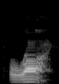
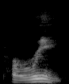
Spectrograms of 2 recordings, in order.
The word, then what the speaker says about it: Perrine: superman the television announcer always mispronounced her last name as perrine no actually it's valerie perrine um and uh but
